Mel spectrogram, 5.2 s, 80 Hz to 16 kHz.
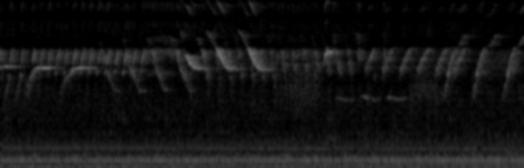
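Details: Canary in continuous song, known as durasi 30up: fast rising chirps and thin high trills in close succession over a steady mechanical hum.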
